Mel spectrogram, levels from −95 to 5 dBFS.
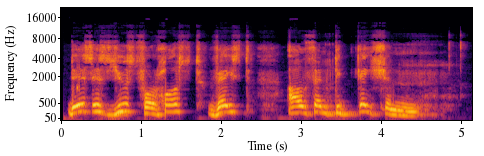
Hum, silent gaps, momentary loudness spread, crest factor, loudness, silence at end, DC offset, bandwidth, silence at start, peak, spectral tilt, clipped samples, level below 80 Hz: none; none; 14 LU; 14 dB; -13 LUFS; 0.45 s; under 0.1%; 10.5 kHz; 0.1 s; 0 dBFS; -4 dB/octave; under 0.1%; -50 dBFS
